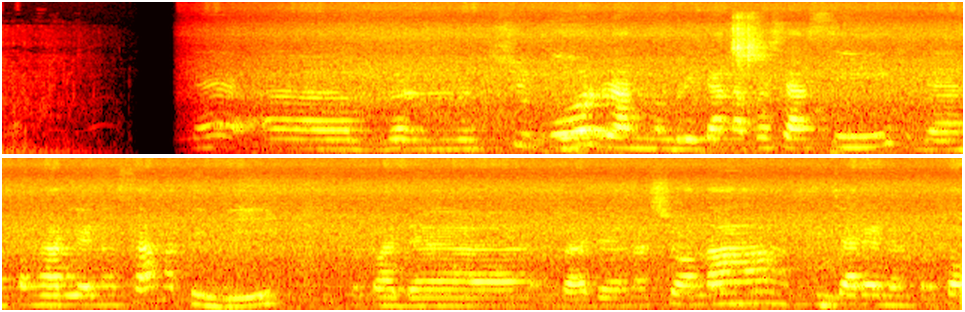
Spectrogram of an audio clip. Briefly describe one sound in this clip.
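A woman speaks calmly into a nearby microphone.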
